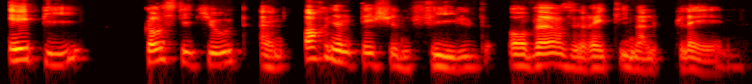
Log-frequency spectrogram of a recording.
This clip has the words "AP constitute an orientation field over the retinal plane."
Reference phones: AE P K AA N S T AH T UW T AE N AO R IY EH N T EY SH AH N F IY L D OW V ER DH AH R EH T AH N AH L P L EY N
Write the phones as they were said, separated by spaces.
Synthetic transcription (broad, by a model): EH P K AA N S T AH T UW T AE N AO R IY EH N T EY SH AH N F IY L D OW V ER DH AH R EH T AH N AH L P L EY N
